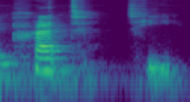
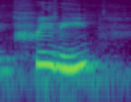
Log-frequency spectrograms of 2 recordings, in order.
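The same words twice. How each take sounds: First: Each sound is said clearly and separately. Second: The sounds are relaxed and run together. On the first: This is the form used for spelling. "To spell it, we say pretty" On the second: This is the form used in normal speech. "We say pretty when we're talking"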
